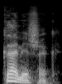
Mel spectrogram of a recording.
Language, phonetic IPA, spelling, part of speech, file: Russian, [ˈkamʲɪʂɨk], камешек, noun, Ru-камешек.ogg
- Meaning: diminutive of ка́мень (kámenʹ): stone, rock, pebble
